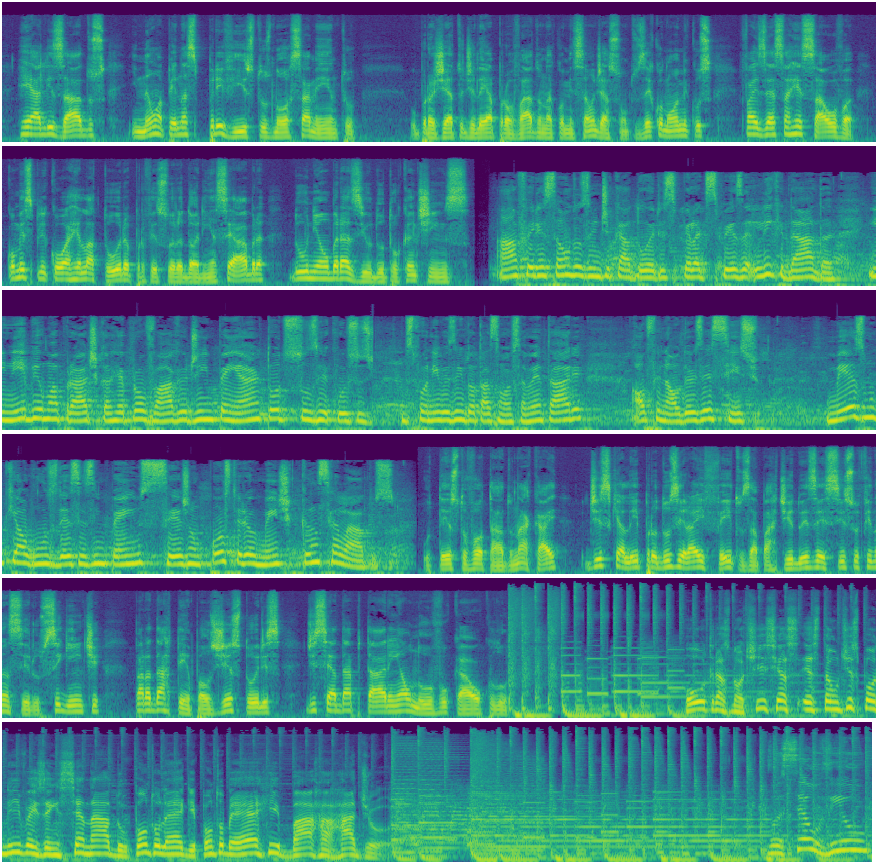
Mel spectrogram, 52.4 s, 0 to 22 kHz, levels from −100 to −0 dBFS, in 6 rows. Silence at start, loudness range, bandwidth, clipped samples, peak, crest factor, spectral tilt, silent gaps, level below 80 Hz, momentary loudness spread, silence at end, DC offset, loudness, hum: 0.2 s; 3 LU; 19.5 kHz; under 0.1%; 0 dBFS; 12 dB; -4.5 dB/octave; none; -28 dBFS; 8 LU; 0 s; under 0.1%; -12 LUFS; none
